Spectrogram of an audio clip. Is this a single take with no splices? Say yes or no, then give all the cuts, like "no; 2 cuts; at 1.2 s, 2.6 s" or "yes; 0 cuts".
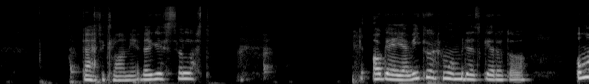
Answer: yes; 0 cuts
